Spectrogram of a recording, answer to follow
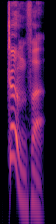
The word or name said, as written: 振奋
